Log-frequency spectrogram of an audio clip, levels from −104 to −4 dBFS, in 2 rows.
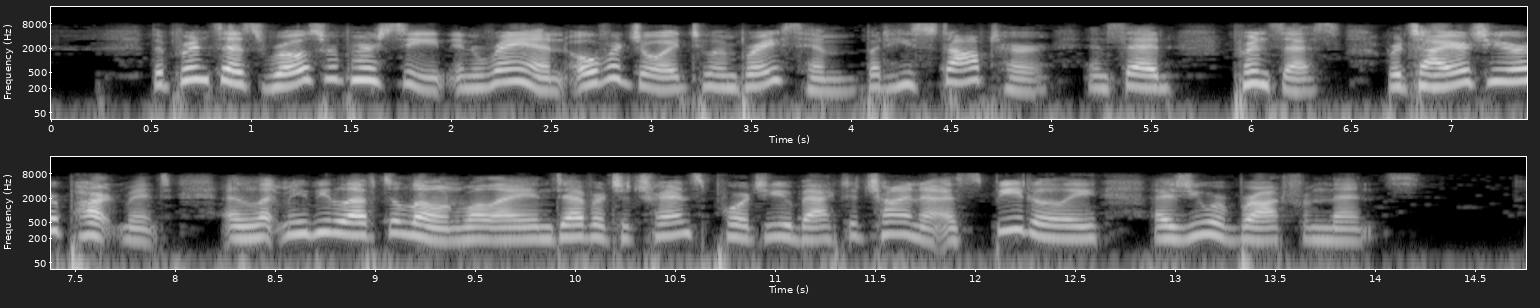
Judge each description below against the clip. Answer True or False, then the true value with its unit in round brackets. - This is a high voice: True (220 Hz)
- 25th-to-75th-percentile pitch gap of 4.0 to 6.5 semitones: True (5.1 semitones)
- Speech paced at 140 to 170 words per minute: False (185 wpm)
